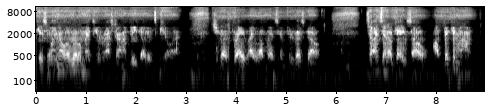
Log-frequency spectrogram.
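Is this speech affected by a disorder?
Yes: laryngectomy; esophageal speech.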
